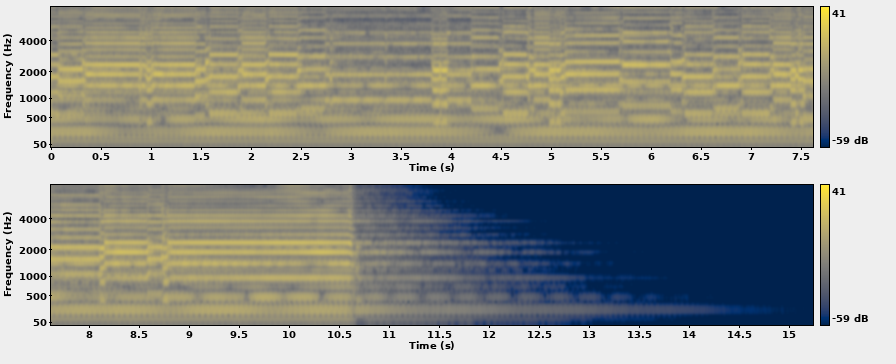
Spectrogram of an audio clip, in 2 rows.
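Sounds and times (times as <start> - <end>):
bagpipe playing: 0.0 - 12.1.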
